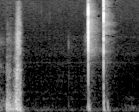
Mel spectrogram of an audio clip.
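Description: A ballpoint pen clicks: a pair of duller clicks, a brief pause, then two crisp, sharp snaps in quick succession, with no talking.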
